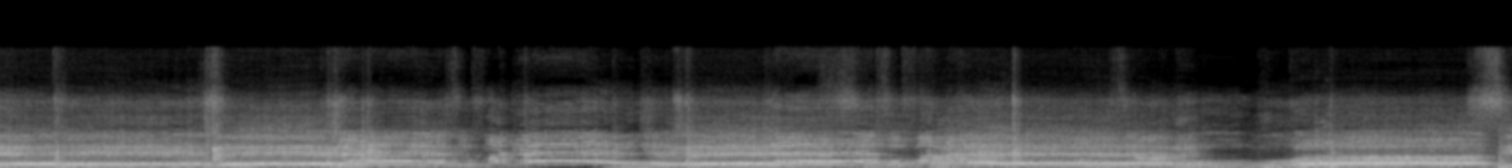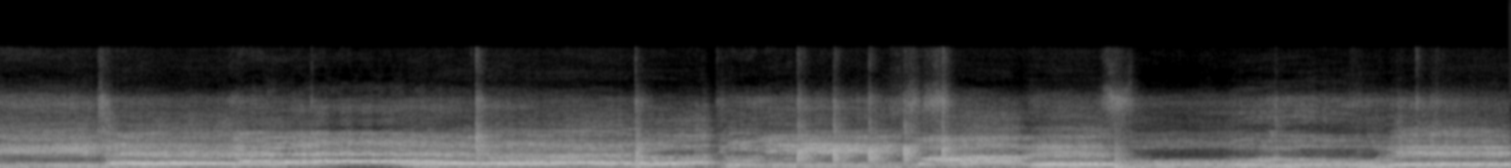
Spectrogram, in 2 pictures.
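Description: A group of voices singing a gospel song together, like a choir, with held and gliding notes.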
